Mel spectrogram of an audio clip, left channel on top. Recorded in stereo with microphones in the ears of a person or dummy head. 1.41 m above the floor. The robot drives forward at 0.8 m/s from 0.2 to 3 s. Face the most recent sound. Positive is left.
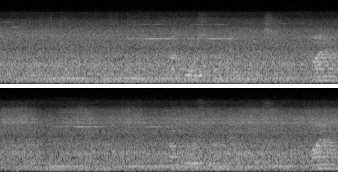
turn(degrees=-45)  # may be behind; listen again after turning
